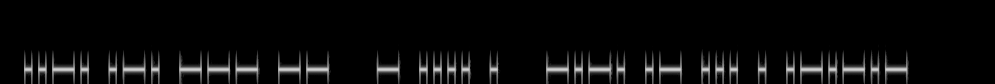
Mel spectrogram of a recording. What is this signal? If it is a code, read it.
Morse code, heard as a keyed tone, about 17 wpm, 700 Hz. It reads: FROM THE CASE.
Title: Sentences from Top 1000 Words 17wpm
